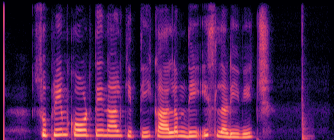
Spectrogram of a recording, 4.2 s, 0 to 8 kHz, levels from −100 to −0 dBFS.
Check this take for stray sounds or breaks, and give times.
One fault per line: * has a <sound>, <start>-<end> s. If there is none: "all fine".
* has a thud, 3.8-4.0 s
